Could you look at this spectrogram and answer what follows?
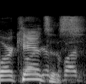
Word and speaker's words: Arkansas: you live now I live in Arkansas Oh Arkansas that's fantastic I was just gonna say ours they pronounced it are care or I should pronounce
